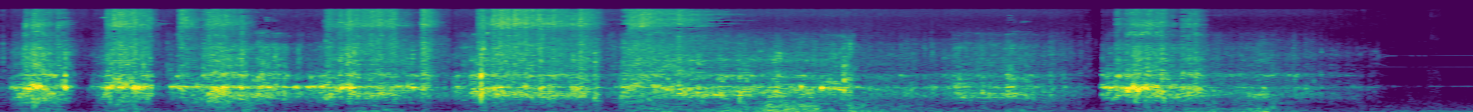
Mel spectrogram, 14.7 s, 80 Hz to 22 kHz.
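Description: WLtoys 144001 electric RC buggy driving over bumpy grass and dry leaves, recorded from a camera on the car: a steady high motor whine over rattling drivetrain and crunching tyre noise, cut by brief dropouts as the throttle is lifted. Near the end it slows and stops, leaving only a faint high whine.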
